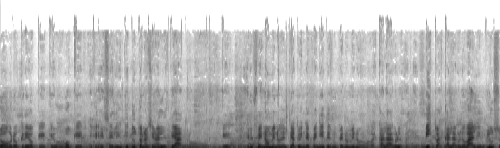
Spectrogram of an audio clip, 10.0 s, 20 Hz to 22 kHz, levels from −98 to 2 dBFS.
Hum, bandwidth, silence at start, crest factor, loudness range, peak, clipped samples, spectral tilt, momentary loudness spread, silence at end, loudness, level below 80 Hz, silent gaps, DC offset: none; 17.5 kHz; 0 s; 18 dB; 1 LU; 0 dBFS; under 0.1%; -7 dB/octave; 8 LU; 0 s; -18 LUFS; -46 dBFS; none; under 0.1%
